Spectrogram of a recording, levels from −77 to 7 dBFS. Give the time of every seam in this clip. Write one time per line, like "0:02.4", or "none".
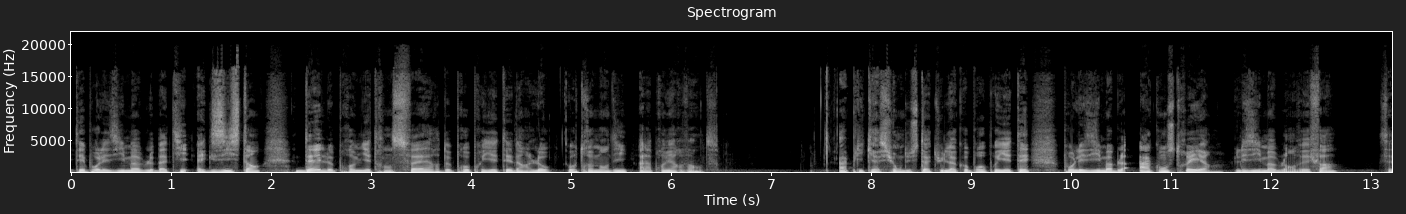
0:04.9
0:05.6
